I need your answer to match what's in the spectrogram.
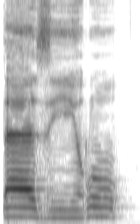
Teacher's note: تا باریک حروف ہے، زا تیزی والا حروف ہے اور را کے اوپر پیش ہے، اس کو ہم پر پڑھیں گے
